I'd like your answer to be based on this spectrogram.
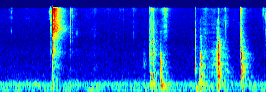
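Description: Wire cutters trim thin jewelry wire while a wire-wrapped chain necklace is made: one crisp close snip, then several smaller quiet clicks and taps in a quiet room.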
